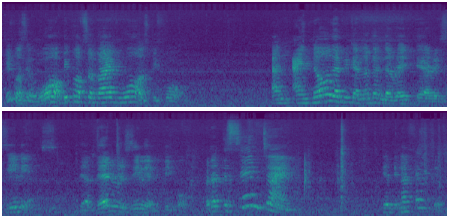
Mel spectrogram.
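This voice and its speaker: A male counselor with a slightly high voice gives an explanatory, emphatic presentation to a live audience, posing questions and answering them himself. His delivery is sing-song at a normal speed. The distant mic catches a reverberant, roomy space with noticeable background noise.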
